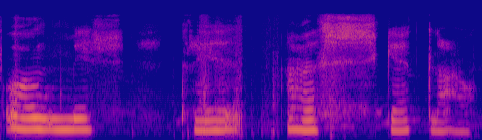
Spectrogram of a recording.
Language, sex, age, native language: Icelandic, female, 7, Icelandic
